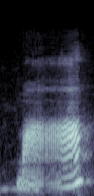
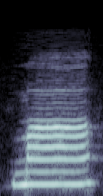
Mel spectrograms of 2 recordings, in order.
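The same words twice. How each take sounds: First: The pitch rises from middle to high. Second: The pitch stays high and level. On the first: "ma is going up" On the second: "it's very flat"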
